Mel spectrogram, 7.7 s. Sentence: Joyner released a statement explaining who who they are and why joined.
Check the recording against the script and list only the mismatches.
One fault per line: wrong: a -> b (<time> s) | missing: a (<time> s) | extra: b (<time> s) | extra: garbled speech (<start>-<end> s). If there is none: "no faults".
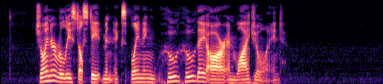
no faults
